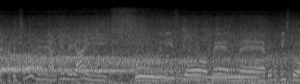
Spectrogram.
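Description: Mostly commentators talking, over steady race-car noise from the track broadcast.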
